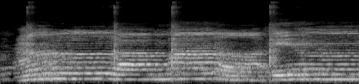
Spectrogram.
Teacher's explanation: Nah sama dengan itu ya ditasdid jadi al. Hati-hati di sini jangan amzah ya tapi ain.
